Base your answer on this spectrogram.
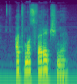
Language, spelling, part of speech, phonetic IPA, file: Polish, atmosferyczny, adjective, [ˌatmɔsfɛˈrɨt͡ʃnɨ], Pl-atmosferyczny.ogg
